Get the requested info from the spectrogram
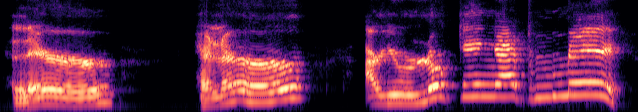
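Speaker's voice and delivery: high, drawn-out goofy voice, rising; mock weirdo call-out. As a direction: climb to a squealed, comic question. Mimes gawkers at a weirdo.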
